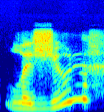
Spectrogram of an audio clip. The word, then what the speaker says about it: Lejeune: There was a case of water contamination, particularly TCE, and this was present at Camp Lejeune, I think I'm pronouncing it correctly.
